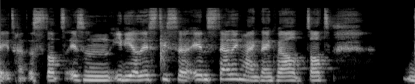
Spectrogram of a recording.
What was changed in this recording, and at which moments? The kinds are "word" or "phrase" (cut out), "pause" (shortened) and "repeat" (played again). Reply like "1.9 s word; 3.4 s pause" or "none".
none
